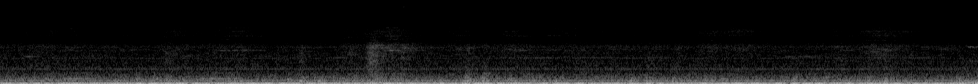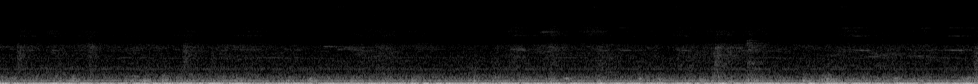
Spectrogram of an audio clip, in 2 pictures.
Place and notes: Su'ao Township, Yilan County - Yilan Line
Local Train, from Xinma Station to Su'ao Station, Binaural recordings, Zoom H4n+ Soundman OKM II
